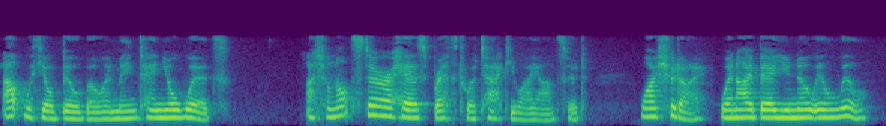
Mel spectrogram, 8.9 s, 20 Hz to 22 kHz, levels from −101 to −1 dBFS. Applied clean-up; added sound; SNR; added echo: none; none; none; none.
